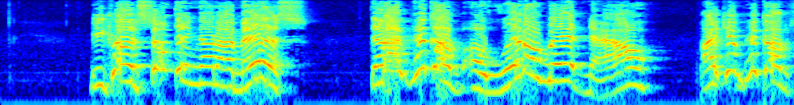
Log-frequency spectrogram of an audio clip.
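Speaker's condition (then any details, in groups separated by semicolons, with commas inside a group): Deafness, Neurofibromatosis Type 2; first half deaf, then 2 months of no hearing, then amplifier gave some hearing; uses Live Transcribe on phone, requested interpreter in interviews, alert device with flashing LEDs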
